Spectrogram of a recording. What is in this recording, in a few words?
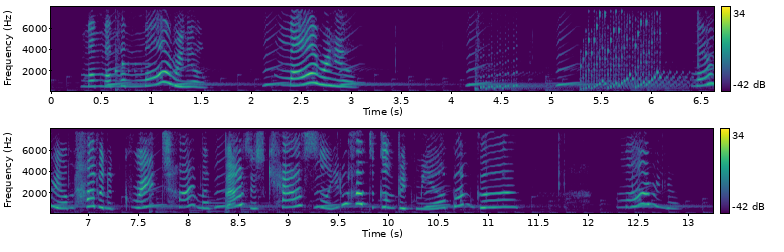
peach impression; IRySoCute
